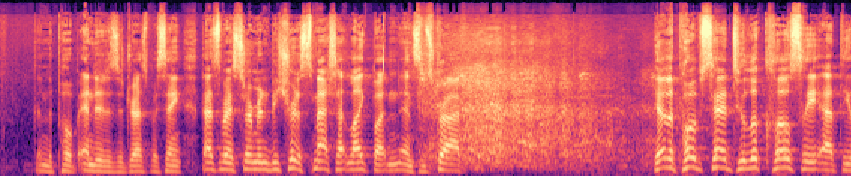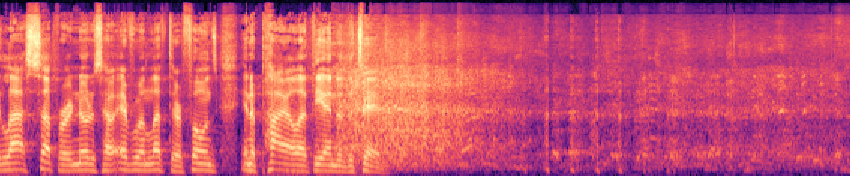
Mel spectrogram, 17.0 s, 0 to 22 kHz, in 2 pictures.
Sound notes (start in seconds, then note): 4.1 laughter; 15.0 laughter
